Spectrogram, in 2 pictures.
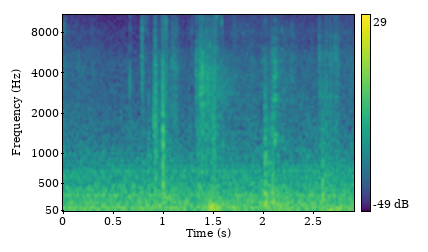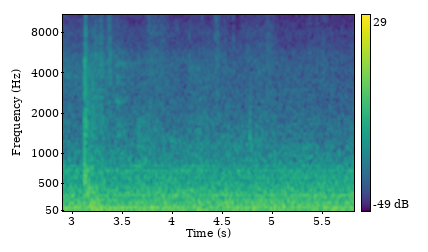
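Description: Footsteps tap across a wooden stage.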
